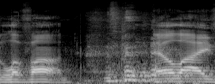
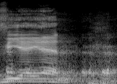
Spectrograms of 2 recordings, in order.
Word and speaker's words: Livan: Nobody named Levon. Livan. Oh, that's how you pronounce it?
